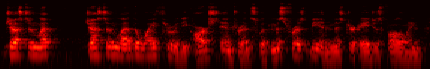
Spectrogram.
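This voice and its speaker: A man with a fairly low voice reads a children's novel as narrator. He occasionally stumbles and rereads. The room is echoey and he sounds a bit away from the mic. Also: normal speed, distant mic, slight background noise. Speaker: read-aloud narrator. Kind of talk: reading a children's novel aloud.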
